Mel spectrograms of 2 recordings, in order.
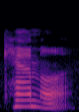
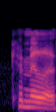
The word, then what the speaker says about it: Kamala: Kind of like Biden did with Kamala. I keep saying Yeah. her name wrong. Camilla, sorry. Kamala. Thank Comma. you. Kamala. La. Like a comma. Thank you. Kamala. Comma. La.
